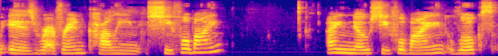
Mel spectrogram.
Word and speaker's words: Schiefelbein: But Schiefelbein is German, and so you pronounce the second vowel. So it may not follow English rules, but it does follow German rules. So it's Schiefelbein. You pronounce the E, the U, and the I, Schiefelbein.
